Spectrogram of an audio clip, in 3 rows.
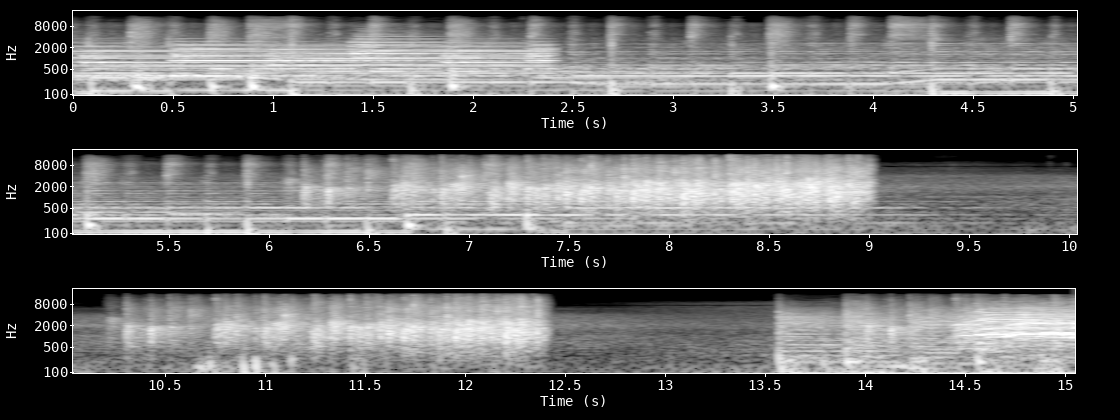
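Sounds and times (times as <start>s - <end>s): background music: 0.0s - 10.2s, 13.6s - 15.0s
crowd clapping: 6.1s - 9.0s, 10.2s - 12.5s, 13.8s - 15.0s.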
